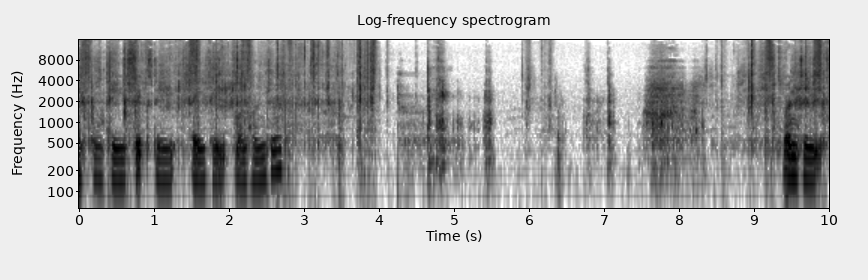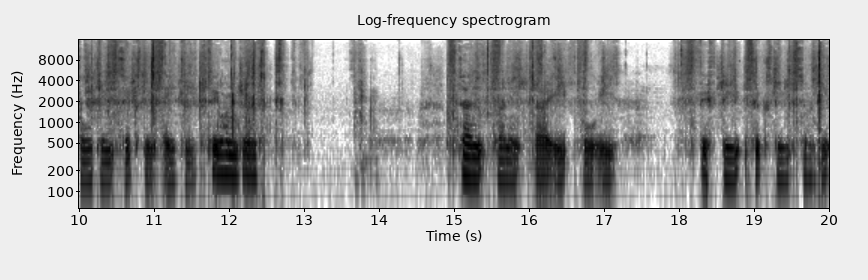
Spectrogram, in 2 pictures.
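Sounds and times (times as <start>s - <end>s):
banknotes rustling: 0.0s - 4.1s, 8.3s - 13.1s, 14.6s - 17.2s, 17.9s - 20.0s.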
